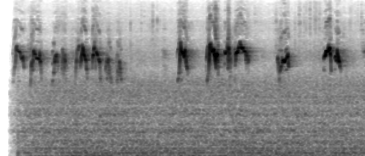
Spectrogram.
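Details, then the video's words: Skylark singing: bursts of high, bright chirped notes in quick clusters, rising and falling sharply, with short pauses between groups and a faint steady background hiss. "Sky Lark bird is singing in full bloom."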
